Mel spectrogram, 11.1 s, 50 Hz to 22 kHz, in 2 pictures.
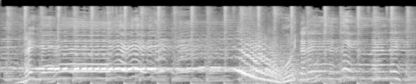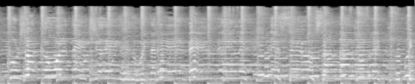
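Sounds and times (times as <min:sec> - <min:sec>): live band playing folk dance music: 0:00.0 - 0:11.0
saxophone melody: 0:02.1 - 0:05.0.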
